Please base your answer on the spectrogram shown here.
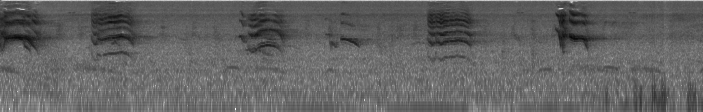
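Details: Alexandrine parakeet giving five loud, harsh squawks, each a harmonic, wavering note that bends up then down, spaced roughly one to one and a half seconds apart over a faint steady low hum.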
